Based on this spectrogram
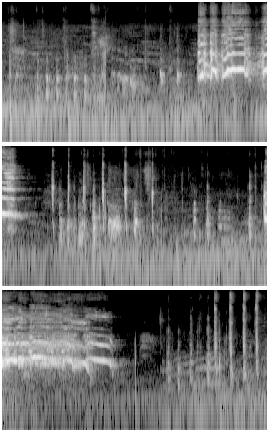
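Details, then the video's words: Aseel rooster, home breed, crowing twice about five seconds apart, each crow a loud rising-then-falling harmonic call lasting over a second, with scattered clicks and taps around them. "Home Breed Rooster Aseel Birds Showing || Aseel Birds Sound Effect"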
